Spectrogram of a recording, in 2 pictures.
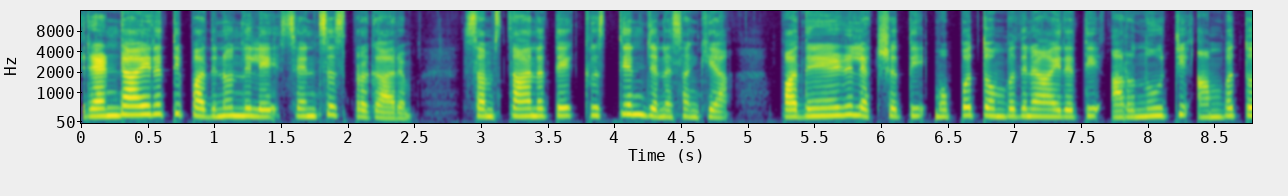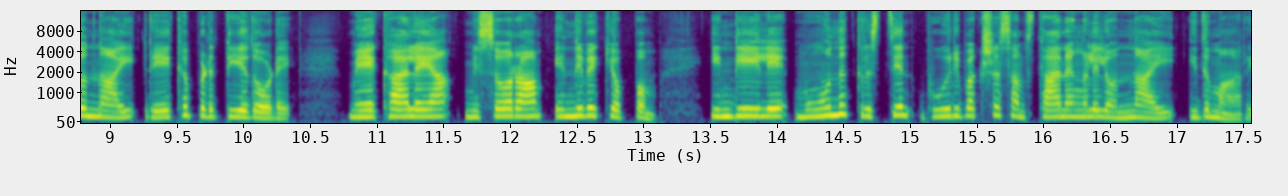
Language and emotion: Malayalam, neutral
